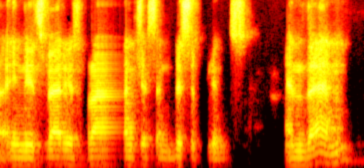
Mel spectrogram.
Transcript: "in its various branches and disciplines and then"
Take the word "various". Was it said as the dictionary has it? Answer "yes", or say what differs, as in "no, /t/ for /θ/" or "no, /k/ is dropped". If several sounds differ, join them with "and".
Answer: yes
